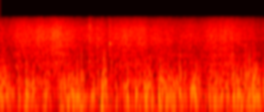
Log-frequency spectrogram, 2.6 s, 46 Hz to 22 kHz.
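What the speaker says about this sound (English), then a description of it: "20, 25 knots of wind" Strong wind of 20 to 25 knots buffets the microphone aboard a sailboat crossing the Great Barrier Reef in Australia, a loud, continuous low roar with gusty rumble and water wash beneath, no voices.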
